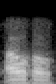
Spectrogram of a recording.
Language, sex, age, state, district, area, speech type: Odia, male, 45-60, Odisha, Nabarangpur, rural, conversation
